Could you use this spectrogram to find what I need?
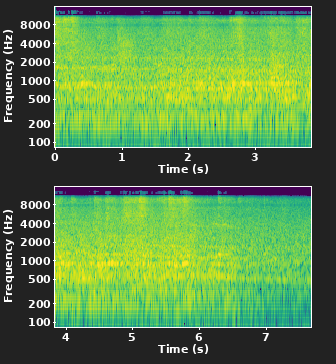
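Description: A subway train rumbles and screeches along the tracks.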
